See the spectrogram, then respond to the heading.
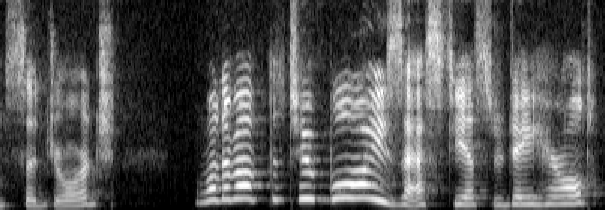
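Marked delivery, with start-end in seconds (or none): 1.3-2.7 put-on curious kid. A narrator's reading. Harold asks about names.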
